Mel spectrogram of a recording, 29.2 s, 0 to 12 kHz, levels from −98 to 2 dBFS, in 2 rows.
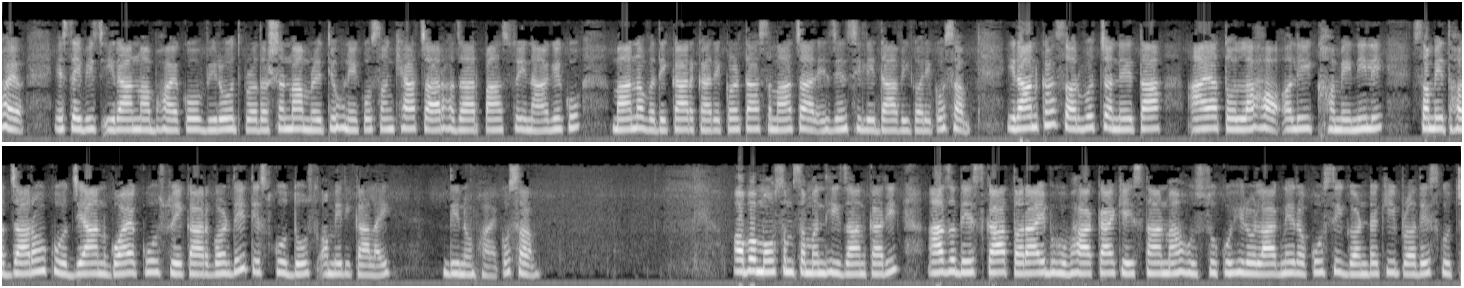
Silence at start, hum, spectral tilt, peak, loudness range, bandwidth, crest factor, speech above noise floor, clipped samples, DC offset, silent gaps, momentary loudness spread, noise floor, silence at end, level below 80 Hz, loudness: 0 s; none; -4 dB/octave; 0 dBFS; 5 LU; 8 kHz; 14 dB; 30 dB; under 0.1%; under 0.1%; none; 8 LU; -45 dBFS; 0 s; -50 dBFS; -14 LUFS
